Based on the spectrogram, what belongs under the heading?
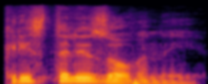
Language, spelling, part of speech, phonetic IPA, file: Russian, кристаллизованный, verb, [krʲɪstəlʲɪˈzovən(ː)ɨj], Ru-кристаллизованный.ogg
- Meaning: 1. past passive imperfective participle of кристаллизова́ть (kristallizovátʹ) 2. past passive perfective participle of кристаллизова́ть (kristallizovátʹ)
